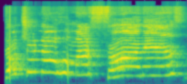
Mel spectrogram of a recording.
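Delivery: high, loud, outraged demand; indignant shout. Retold or imitated. Mother shouting at store staff, high and outraged. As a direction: demand it like you own the store. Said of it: "I gotta make a fucking appointment".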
